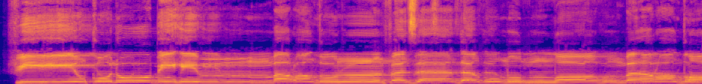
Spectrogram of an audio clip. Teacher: فی کو لمبا کرنا ہے اور قلوبی کے قوف کو موٹا کرنا ہے، اور با کو مجھول نہیں پڑھنا، قلوبہم نہیں ہوتا.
